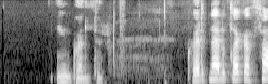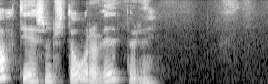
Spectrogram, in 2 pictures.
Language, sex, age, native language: Icelandic, female, 30-39, Icelandic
